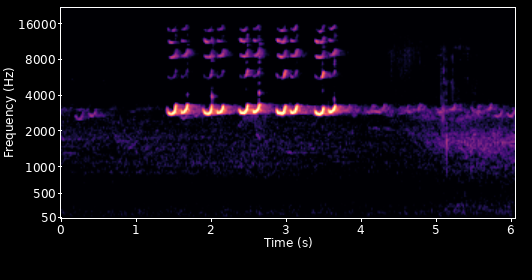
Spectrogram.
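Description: A bird close by gives a quick run of sharp, high calls, about five pairs in two seconds, over a faint background of other birds chirping in the dawn chorus.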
